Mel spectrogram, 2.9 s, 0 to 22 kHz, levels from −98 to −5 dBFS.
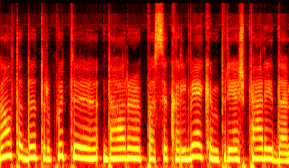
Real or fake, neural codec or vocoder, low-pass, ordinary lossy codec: real; none; 19.8 kHz; Opus, 32 kbps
